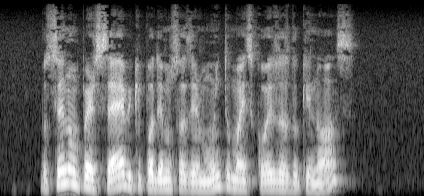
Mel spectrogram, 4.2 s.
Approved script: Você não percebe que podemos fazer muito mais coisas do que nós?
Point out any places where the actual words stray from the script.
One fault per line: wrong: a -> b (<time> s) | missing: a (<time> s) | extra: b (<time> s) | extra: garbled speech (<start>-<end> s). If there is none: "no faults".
no faults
